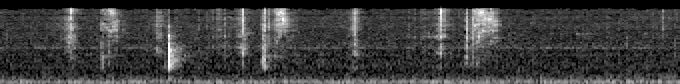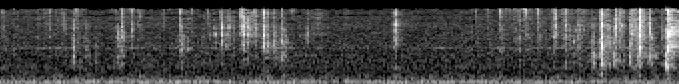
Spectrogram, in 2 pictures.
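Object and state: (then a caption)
Bar of soap being carved. A metal box-cutter blade scrapes and cuts curls of soap from the face and edge of a solid, palm-sized pink Safeguard soap bar held in hand. Short, bright, crisp scraping and crunching strokes come in quick bursts over a steady low hum, with a few sharper cuts standing out near the start and the end.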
